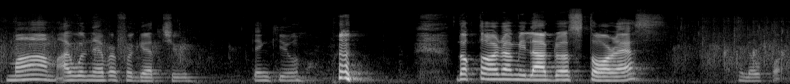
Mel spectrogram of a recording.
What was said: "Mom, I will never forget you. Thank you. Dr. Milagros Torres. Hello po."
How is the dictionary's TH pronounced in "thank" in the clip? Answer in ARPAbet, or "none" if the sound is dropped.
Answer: T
